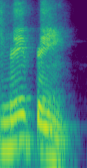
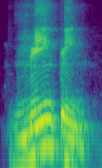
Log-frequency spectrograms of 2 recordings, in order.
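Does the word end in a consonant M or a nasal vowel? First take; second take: consonant M; nasal vowel. First: The final M is said as a consonant. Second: The ending is said as a nasal vowel. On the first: The speaker calls it wrong. "Eu não falo" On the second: The speaker calls it right. "esse M aqui, ele tem som de vogal"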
